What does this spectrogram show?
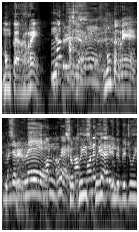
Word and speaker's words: Monterey: Like oh my God, Monetary Park alone. Like Monetary Park? Monetary Park! Nice. Yeah! No, that's good. Monetary. How do you say it? Monterey.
